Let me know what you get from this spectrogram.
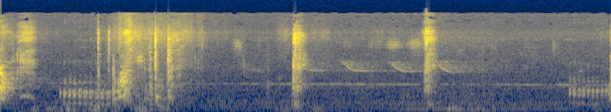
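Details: Pet dog barking at a lawnmower: a quick cluster of sharp, harsh barks early on, then isolated single barks spaced about a second apart, over a steady tonal hum and a short run of repeated high chirps.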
